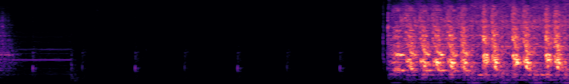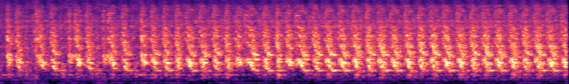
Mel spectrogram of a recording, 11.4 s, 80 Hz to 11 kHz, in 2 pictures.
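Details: BMW K1200LT after new fuel pump maintenance kit: steady even cranking at about four beats a second goes on without catching; cranks but won't start, fuel pressure being checked.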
